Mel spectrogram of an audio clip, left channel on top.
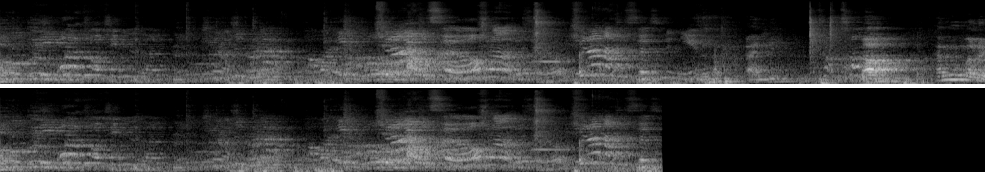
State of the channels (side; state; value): right; drops out; at 6.7 s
